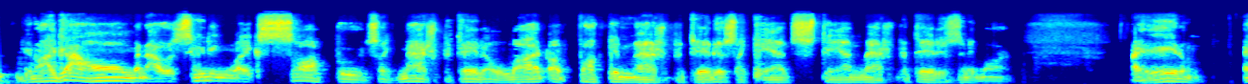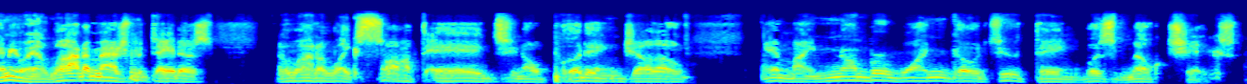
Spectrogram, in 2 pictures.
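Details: Tracheoesophageal speech in a young man about two years after total laryngectomy for cancer, followed by radiation; he speaks through a flanged, vibrating voice prosthesis and breathes through a neck stoma.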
